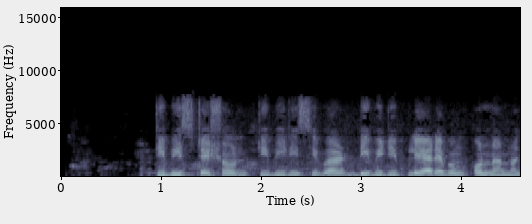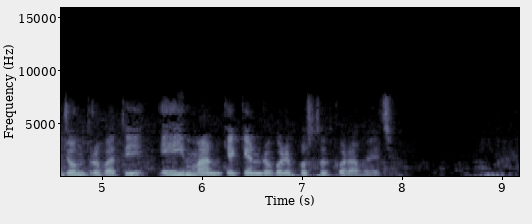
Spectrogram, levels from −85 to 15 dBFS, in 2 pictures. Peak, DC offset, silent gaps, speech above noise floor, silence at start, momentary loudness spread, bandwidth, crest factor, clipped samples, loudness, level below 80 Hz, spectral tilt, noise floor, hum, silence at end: -6 dBFS; under 0.1%; none; 45 dB; 0.8 s; 9 LU; 8 kHz; 20 dB; under 0.1%; -25 LUFS; -60 dBFS; -4.5 dB/octave; -70 dBFS; none; 0.15 s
